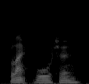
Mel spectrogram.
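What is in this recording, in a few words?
"Blackwater", English; place-names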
